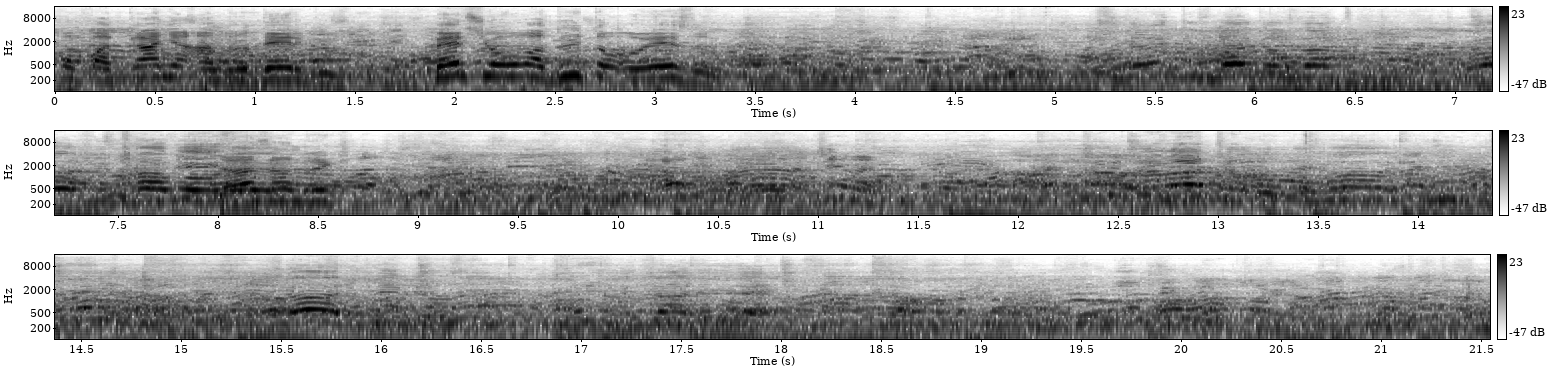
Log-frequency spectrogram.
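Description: A crowd of men and women chatter loudly all around in a large room.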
